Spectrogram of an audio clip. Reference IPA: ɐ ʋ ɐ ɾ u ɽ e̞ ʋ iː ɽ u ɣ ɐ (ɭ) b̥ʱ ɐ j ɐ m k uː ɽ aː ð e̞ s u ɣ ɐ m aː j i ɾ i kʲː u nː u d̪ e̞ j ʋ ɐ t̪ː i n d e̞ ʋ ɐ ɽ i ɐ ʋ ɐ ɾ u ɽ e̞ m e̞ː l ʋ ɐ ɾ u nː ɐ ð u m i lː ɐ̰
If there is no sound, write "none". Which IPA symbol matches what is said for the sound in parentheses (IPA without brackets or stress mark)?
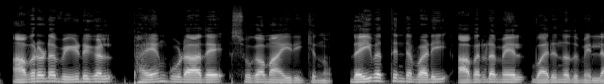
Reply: ɭ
